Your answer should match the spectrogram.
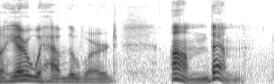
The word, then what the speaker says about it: anden: So here we have the word anden. Anden. Not anden, but anden. And it's a kind of a falling tone.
